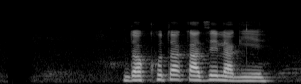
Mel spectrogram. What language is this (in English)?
Bangla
